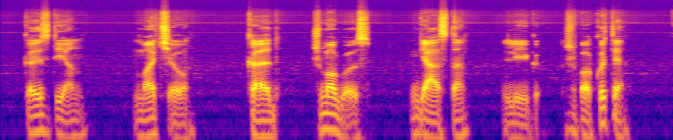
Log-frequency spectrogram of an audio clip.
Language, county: Lithuanian, Telšiai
